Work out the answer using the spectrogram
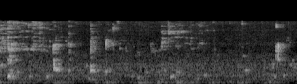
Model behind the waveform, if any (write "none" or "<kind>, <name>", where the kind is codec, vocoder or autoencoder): none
